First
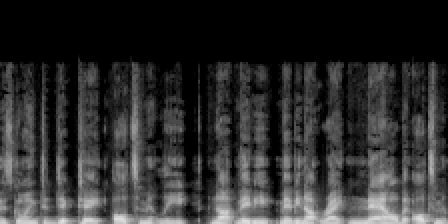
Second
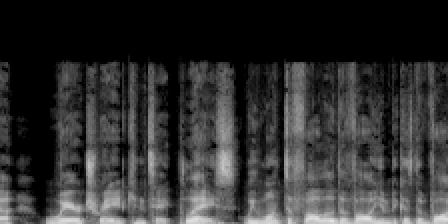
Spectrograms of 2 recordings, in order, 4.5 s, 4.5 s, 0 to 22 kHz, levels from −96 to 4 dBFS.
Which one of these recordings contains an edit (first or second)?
second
